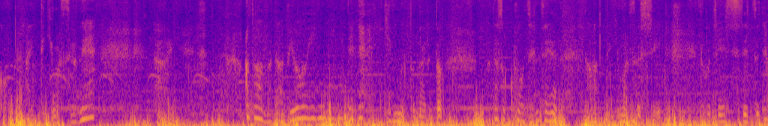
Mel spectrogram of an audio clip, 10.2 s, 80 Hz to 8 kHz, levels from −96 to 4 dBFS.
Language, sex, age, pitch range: Japanese, female, 50-69, 85-100 Hz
